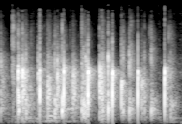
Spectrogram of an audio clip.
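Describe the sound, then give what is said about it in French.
A small group claps at the end of a filming session after a game. The sharp, distinct claps come in an uneven, quick patter that carries on without a break. “Franchement, ça s'applaudit.”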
